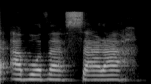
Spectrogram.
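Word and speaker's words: עבודה זרה: Y bueno, la palabra idolatría en el Antiguo Testamento viene de una palabra hebrea que se pronuncia abodazara, ¿sí?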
